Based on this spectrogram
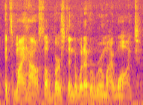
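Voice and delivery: usual speaking voice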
